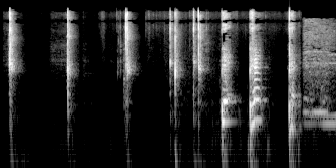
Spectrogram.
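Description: Sharp snaps like finger snapping: three about three-quarters of a second apart, then a quicker run of six short snaps and pops, some with a bit of pitch. Music starts just before the end.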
